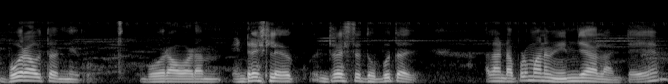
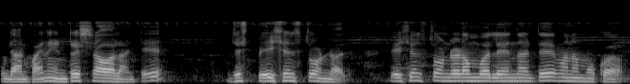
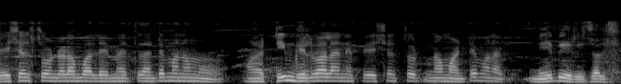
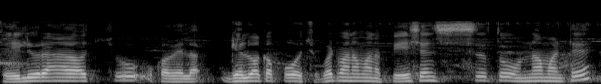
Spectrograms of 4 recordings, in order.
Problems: none marked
